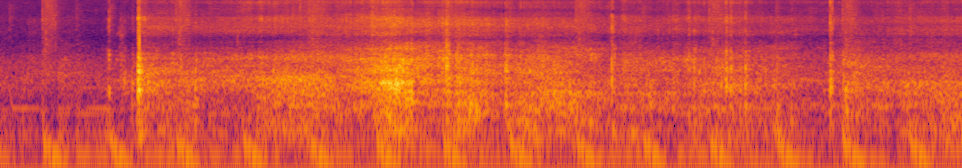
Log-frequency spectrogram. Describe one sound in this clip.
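A skateboard clacks sharply on concrete.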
